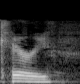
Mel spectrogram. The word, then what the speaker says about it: Kahre: The gentleman's last name is spelled K-A-H-R-E, but I believe he pronounces it Carey.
